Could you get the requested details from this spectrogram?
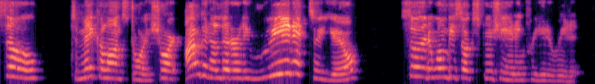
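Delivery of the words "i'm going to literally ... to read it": sarcastic in a loving, affectionate, teasing way. Talking to people watching the filming: lovingly sarcastic. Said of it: "I'm being sarcastic in a loving way".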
